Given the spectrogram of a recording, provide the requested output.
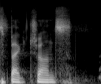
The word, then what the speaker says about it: Jonze: Spricht man den so aus? – Spike Jonze. – Ah ja, gut.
